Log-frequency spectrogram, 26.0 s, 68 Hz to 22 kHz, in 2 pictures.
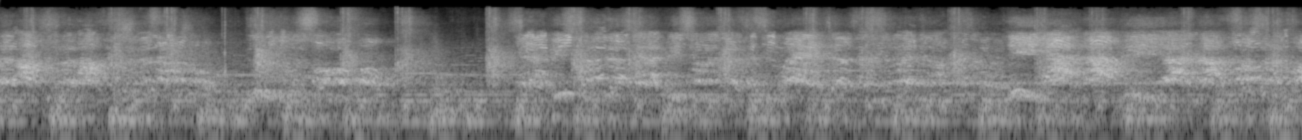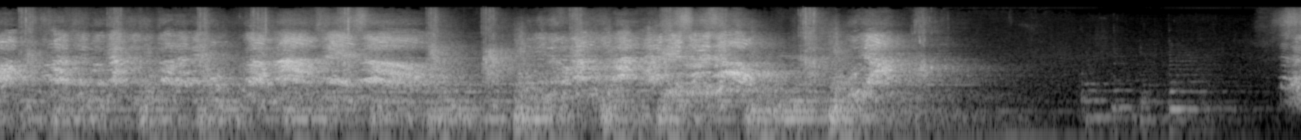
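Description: A large children's chorus shouting and chanting together in surges over a sustained instrumental backing with percussive hits; it dies away about 22 seconds in.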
